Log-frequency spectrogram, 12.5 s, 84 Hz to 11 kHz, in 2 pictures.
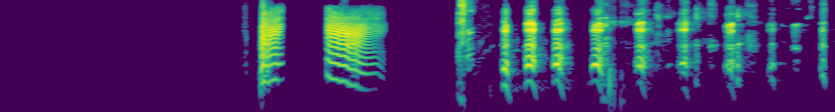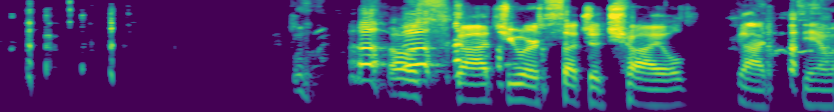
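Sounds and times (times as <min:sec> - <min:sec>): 
fart noises: 0:01.9 - 0:03.0
laughter: 0:03.4 - 0:07.3, 0:08.5 - 0:10.8, 0:11.8 - 0:12.5
speech: 0:09.2 - 0:12.5.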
